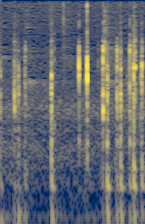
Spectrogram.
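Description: A quick, irregular run of about ten small clicks from a computer mouse scroll wheel as a spreadsheet is scrolled down, over a faint low steady hum.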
